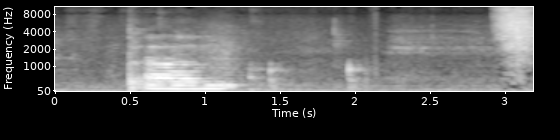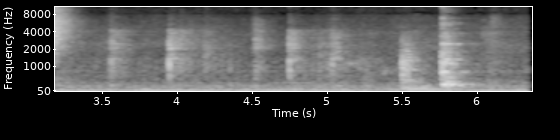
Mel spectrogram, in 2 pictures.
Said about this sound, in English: can I ask you to pour me some seltzer? You can do it. Okay. Thank you.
